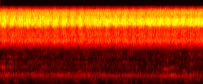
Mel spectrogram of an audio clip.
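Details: Chorus of cicadas in Provence, a continuous high sizzling drone with a fast, slightly uneven throb running through it, unbroken from start to finish.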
